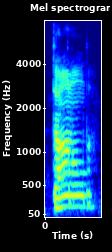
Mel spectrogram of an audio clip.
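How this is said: It is said in a Mickey Mouse voice.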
